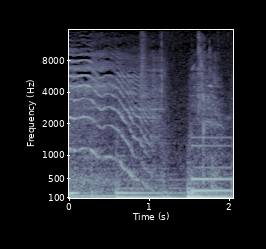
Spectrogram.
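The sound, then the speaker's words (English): A pet house cat that is acting up lets out one drawn-out meow that slides downward in pitch, fairly faint, over a steady low hum, with no talk. “My kitty cat's acting up.”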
